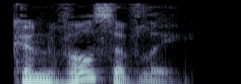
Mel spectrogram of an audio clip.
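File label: "convulsively", British English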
